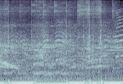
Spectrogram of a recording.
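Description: Loud music with a heavy bass, and a crowd shouting and cheering over it.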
